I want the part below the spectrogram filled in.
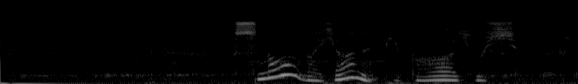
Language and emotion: Russian, sad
